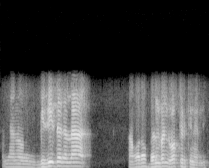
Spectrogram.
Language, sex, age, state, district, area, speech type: Kannada, male, 18-30, Karnataka, Davanagere, rural, conversation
